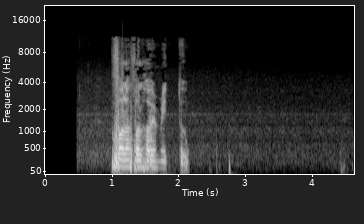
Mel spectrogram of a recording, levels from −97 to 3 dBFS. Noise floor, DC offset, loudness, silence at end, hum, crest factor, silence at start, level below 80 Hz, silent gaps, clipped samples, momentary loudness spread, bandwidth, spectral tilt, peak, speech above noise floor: -65 dBFS; under 0.1%; -18 LUFS; 2.5 s; none; 22 dB; 1 s; -48 dBFS; none; under 0.1%; 16 LU; 11.5 kHz; -6 dB/octave; 0 dBFS; 48 dB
